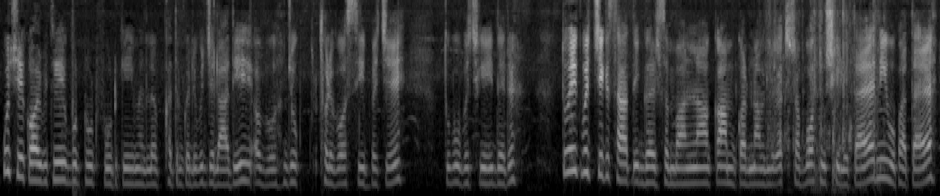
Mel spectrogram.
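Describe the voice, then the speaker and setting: A woman's voice: mid-range voice, moderate pace, a little mellow, no echo. A woman with a Himachali Pahadi accent, chatting to her viewers as a village vlogger in a rambling way full of fillers. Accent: Himachali Pahadi Hindi. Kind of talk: casual chat to viewers.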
